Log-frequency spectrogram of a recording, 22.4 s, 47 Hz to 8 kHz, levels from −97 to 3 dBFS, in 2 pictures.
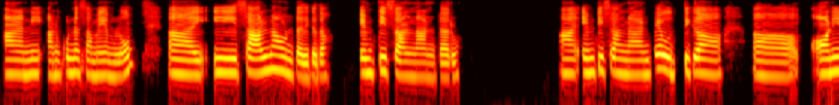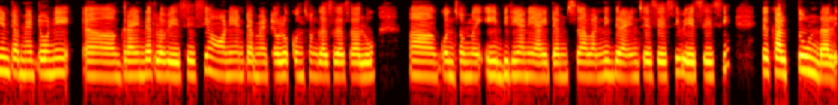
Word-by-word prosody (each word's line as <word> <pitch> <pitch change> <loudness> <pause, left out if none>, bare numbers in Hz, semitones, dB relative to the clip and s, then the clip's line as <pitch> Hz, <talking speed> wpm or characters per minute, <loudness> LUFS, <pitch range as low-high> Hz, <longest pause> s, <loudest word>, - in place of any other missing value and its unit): అని 220 0 -2 0.2
అనుకున్న 210 +3 -4 0.2
సమయంలో, 200 -1 -3 0.7
ఆహ్, 215 -1 +2 0.3
ఈ - - +2 0.3
సాల్నా 250 +3 +6
ఉంటది 200 -4 +1
కదా! 190 0 0 0.5
ఎంప్టి 230 +2 +1
సాల్నా 200 -3 0
అంటారు? 185 +1 -3 1.4
ఆ! - - +2 0.3
ఎంప్టి 235 +2 0
సాల్నా 225 -3 -1
అంటే 215 +7 +1
ఉత్తిగా, 235 +1 +2 0.7
ఆహ్, 195 -2 -2 0.4
ఆనియన్ 240 +1 +2
టొమాటోనే 220 +1 -1 0.4
ఆహ్, 195 -1 -1
గ్రైండర్‌లో 205 +1 +1
వేసేసి, 200 +4 -2 0.2
ఆనియన్ 205 0 -4
టమాటోలో 195 0 0
కొంచెం 205 0 -5
గసగసాలు 190 0 0 0.6
ఆహ్, 200 -1 +1
కొంచెం 205 0 -1 0.3
ఈ - - +1
బిర్యానీ 205 -1 0 0.2
ఐటమ్స్ 190 +1 -3
అవన్నీ 190 +2 -3
గ్రైండ్ 190 0 -1
చేసేసి, 195 +2 -1
వేసేసి, 195 +5 0 0.5
ఇక 235 - +5
కలుపుతూ 230 +4 +6
ఉండాలి. 185 -5 +1
205 Hz, 100 wpm, -24 LUFS, 195-220 Hz, 1.4 s, సాల్నా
